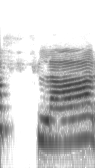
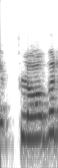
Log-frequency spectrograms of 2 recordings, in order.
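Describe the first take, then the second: First: "फ्लावर" said as "flar", the w dropped; silent w flower. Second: "फ्लावर" said the wrong way, as "flower" with a full w. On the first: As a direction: say "फ्लावर" in one syllable, like "flar". (सही उच्चारण: "फ्लावर" को "फ्लार") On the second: (गलत उच्चारण: "फ्लावर" में व बोलना) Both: Shown as a demonstration. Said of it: "फ्लावर नहीं होता".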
